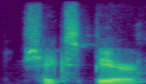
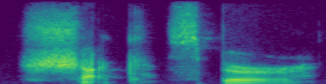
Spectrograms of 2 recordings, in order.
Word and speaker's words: Shakespeare: stratforian spellings would be shock spur to differentiate it from the author's name pronounced shake spear shakespeare's last shakespeare's last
